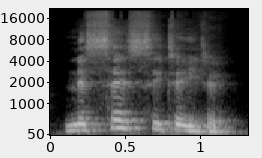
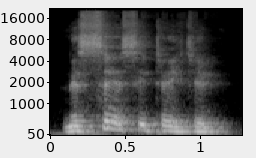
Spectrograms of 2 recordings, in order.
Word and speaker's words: necessitated: one aha necessitated necessitated another word with up to six syllable you can use it very well but don't say necessitated necessitated stress is on the second syllable and then you'll get it right necessitated necessitated how about this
